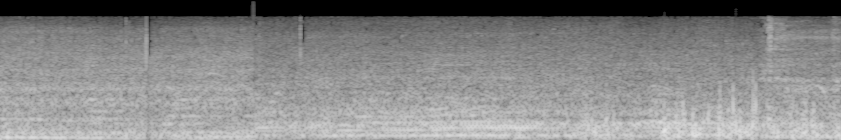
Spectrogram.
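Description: A rally car's engine running as the car drives off, holding a steady note, with a few knocks and crackles near the end.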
